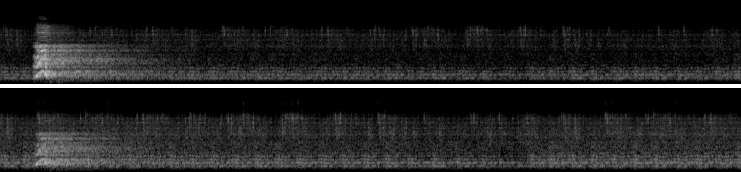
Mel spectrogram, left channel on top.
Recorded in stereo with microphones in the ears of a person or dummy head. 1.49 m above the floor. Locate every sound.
0.3 s a dog barking: 55° left (ahead or behind), 1.9 m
